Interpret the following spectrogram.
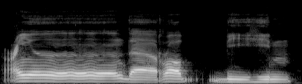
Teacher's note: Huruf ra memiliki harokat fathah, dibaca tabkhim, dibaca tebal. Tebalkan huruf ra-nya.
